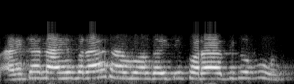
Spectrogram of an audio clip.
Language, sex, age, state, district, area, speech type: Odia, female, 30-45, Odisha, Khordha, rural, conversation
